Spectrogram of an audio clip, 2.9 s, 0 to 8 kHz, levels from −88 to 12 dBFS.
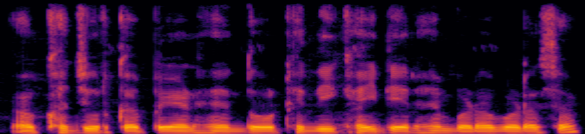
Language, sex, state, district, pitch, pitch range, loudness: Hindi, male, Chhattisgarh, Sarguja, 110 Hz, 105-110 Hz, -14 LUFS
